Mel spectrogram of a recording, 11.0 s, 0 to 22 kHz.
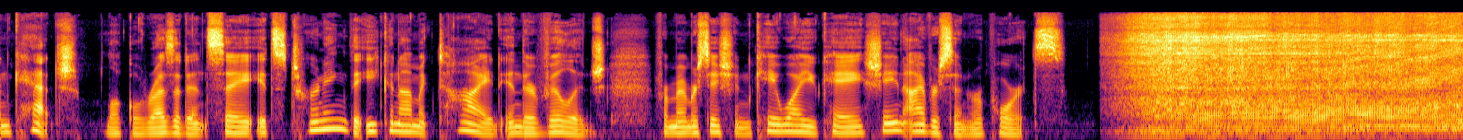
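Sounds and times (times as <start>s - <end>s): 
speech: 0.0s - 8.8s
PC-12 turboprop aircraft taxiing on runway: 8.3s - 10.9s.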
